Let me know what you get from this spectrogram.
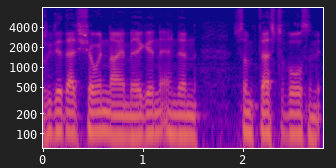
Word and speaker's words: Nijmegen: Well, speaking about not awful records, we got a comment from somebody overseas who said that the Baseball Project show in Nijmegen, I'm not sure if I'm pronouncing that right. – Nijmegen.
